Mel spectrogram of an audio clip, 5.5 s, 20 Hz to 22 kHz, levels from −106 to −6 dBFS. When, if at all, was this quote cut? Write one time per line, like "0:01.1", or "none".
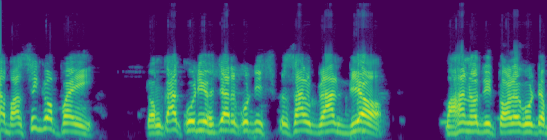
none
